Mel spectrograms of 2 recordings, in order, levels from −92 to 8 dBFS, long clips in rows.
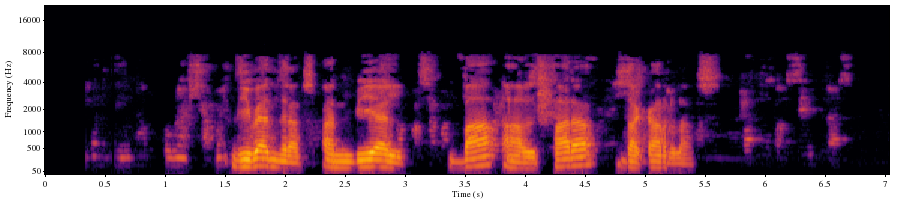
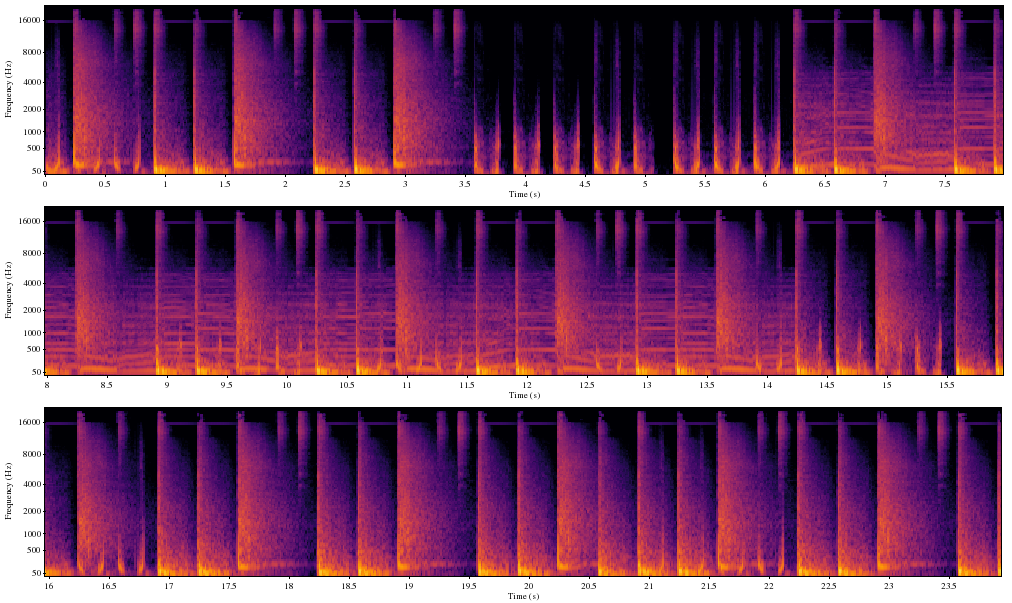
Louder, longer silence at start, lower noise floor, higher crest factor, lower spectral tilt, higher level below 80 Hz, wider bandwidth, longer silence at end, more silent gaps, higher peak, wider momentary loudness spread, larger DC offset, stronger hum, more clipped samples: first, -17 LUFS vs -21 LUFS; first, 0.65 s vs 0 s; first, -45 dBFS vs -39 dBFS; about the same, 18 dB vs 20 dB; about the same, -5.5 dB/octave vs -6 dB/octave; second, -60 dBFS vs -22 dBFS; second, 8 kHz vs over 20 kHz; first, 0.45 s vs 0 s; neither; about the same, 0 dBFS vs 0 dBFS; first, 19 LU vs 14 LU; neither; neither; neither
